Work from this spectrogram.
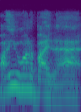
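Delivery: loud, high scowling disapproving voice. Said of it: "she, like, scowls at me".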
